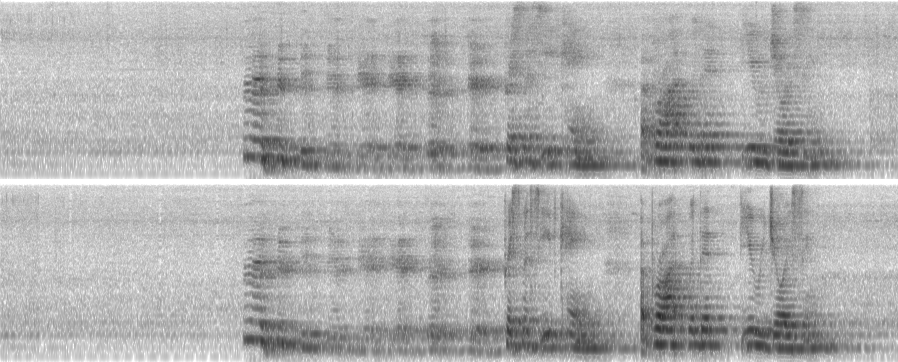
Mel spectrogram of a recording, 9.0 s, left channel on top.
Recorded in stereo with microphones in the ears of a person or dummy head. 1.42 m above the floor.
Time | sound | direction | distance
2.4 | laughter | 15° left (ahead or behind) | 0.7 m
5.0 | a woman speaking | 75° right (ahead or behind) | 0.5 m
